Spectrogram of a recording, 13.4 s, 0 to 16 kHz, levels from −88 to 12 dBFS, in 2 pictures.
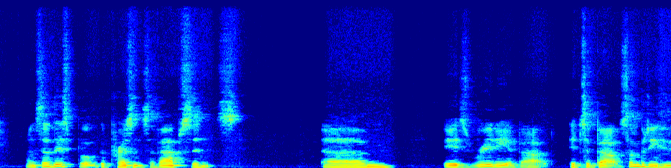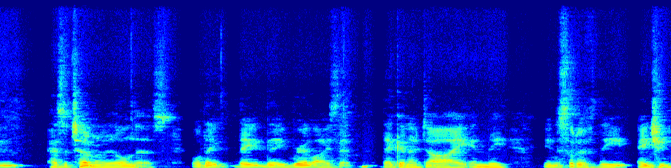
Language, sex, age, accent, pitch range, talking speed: English, male, 40-59, British, 120-145 Hz, 165 wpm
